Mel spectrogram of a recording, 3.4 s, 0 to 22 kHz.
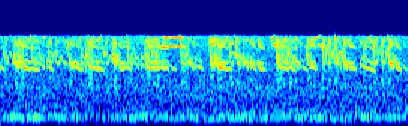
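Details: Four blackbird nestlings, fed in their nest by both parents during a hot spell over 30 °C, give a frantic chorus of thin, piercing chirps and trills, with a low steady hum underneath.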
